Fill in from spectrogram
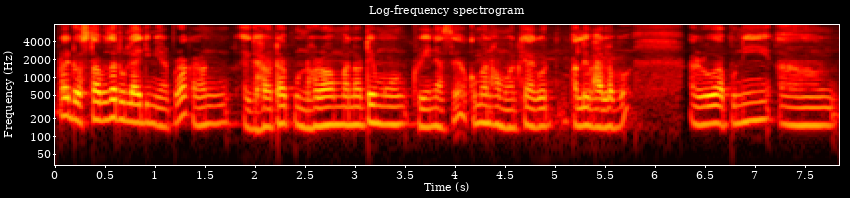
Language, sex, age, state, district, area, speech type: Assamese, male, 18-30, Assam, Dhemaji, rural, spontaneous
